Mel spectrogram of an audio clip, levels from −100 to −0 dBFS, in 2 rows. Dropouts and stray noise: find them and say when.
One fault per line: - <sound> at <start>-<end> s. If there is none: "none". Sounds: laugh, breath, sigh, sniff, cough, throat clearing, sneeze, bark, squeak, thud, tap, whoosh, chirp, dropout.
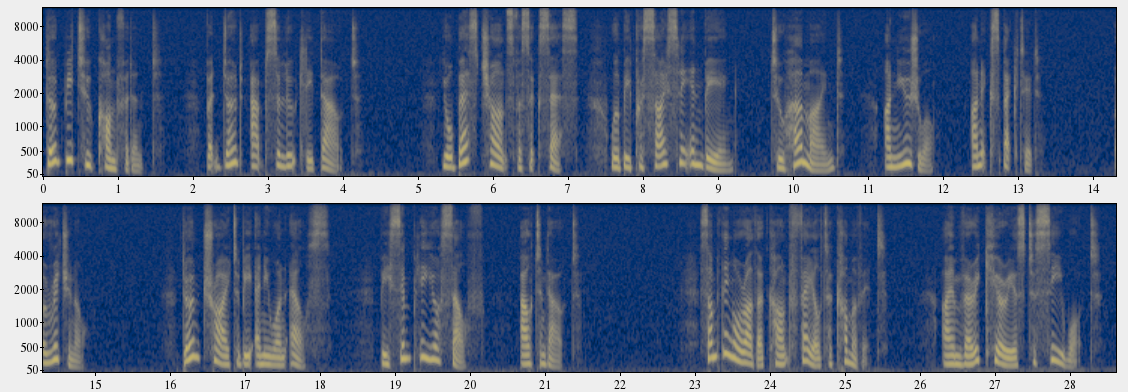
none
